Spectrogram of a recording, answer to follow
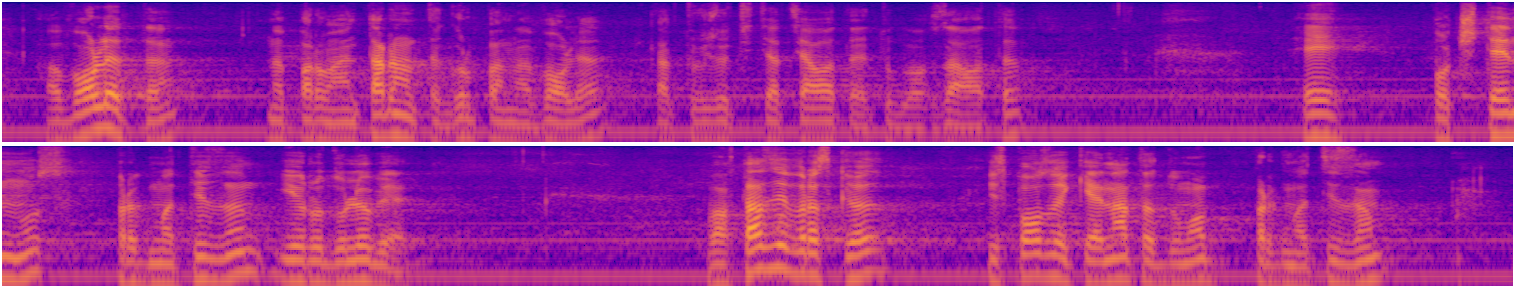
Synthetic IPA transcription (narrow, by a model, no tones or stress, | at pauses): vɔlʲət̪ə | nɐpɐɾlˠɐmɛnt̪aɾnət̪əɡɾupənɐvɔlʲə | kak̚t̪oviʒd̪ət̪ɛ̥t̪ʲat̪sʲalˠət̪əɛt̪ukvɐvzalˠət̪ə | ɛ | pot͡ʃt̪ɛnːost̪ | pɾɐɡmɐt̪izəmiɾod̪olʲubiɛ | vɐft̪azivɾɤskə | ispɔlˠzvəjkʲiɛd̪nat̪əd̪uməpɾɐɡmɐt̪izəm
